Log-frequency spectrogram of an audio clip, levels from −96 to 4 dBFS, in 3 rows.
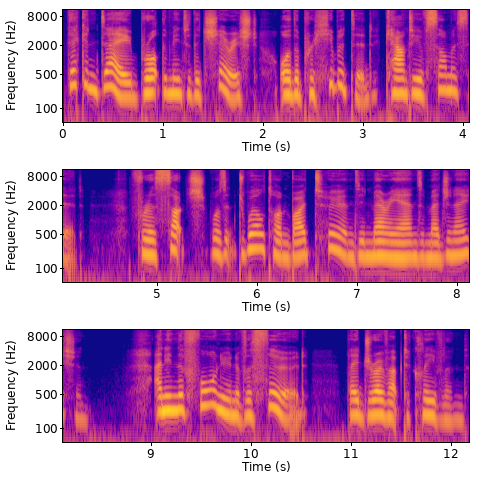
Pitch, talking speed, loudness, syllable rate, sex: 195 Hz, 185 wpm, -19 LUFS, 5.7 syllables/s, female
